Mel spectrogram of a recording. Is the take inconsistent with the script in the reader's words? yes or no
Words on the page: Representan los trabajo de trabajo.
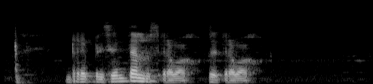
no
